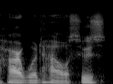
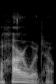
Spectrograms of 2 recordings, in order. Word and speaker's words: Harewood House: Of Harewood House. Is it Harewood House Yeah. or Harewood?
